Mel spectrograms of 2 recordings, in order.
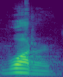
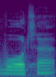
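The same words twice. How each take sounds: First: The middle T is a quick tap. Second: The middle T is a crisp, clear T. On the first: "Americans say water" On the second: "I say water"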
